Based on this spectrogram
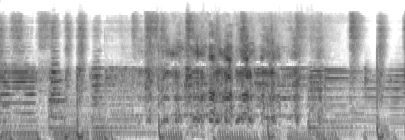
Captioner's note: laughing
